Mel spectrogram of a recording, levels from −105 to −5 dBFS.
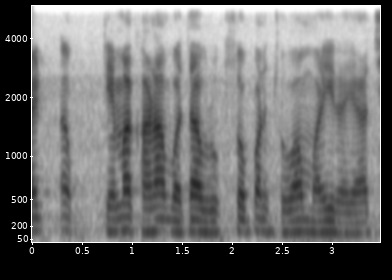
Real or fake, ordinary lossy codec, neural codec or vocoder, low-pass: real; none; none; 5.4 kHz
